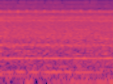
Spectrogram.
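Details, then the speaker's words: Car being built for the owner's dad, shortly after its first start: idle settling down, smooth and even with a steady low hum, no knocks, ticks or misses, no leaks, coolant no longer being drawn in. "It's idling down. It's idling down, guys. It sounds amazing."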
